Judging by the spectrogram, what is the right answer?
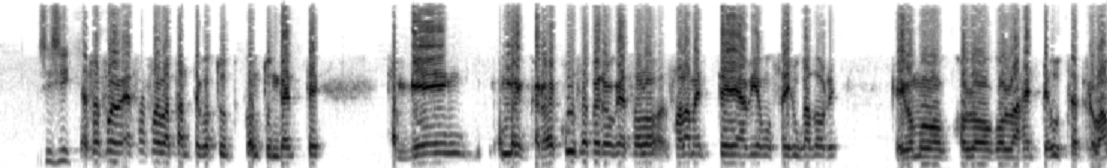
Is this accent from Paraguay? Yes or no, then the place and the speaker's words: no; Algar, Spain; somos todos de Algar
